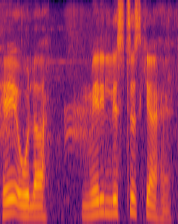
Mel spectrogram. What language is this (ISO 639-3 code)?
urd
